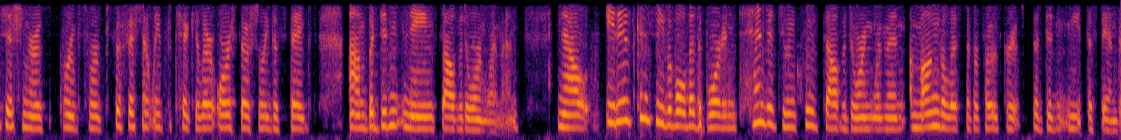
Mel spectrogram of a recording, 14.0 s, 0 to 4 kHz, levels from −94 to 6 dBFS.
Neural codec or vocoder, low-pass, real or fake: vocoder, 44.1 kHz, 128 mel bands, Pupu-Vocoder; 3.6 kHz; fake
